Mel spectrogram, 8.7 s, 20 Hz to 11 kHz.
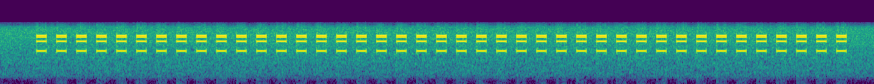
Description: Telephone call progress tone (North American plan), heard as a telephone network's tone, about 1400, 2050, 2450, 2600 Hz, 0.1 s on and 0.1 s off, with phone line noise. Off-hook warning tone.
